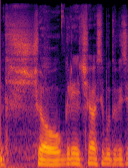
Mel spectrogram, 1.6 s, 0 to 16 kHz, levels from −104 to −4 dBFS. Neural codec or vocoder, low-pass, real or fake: none; 14.4 kHz; real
